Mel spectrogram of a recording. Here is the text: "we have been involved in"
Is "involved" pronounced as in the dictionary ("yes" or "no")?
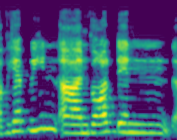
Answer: yes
